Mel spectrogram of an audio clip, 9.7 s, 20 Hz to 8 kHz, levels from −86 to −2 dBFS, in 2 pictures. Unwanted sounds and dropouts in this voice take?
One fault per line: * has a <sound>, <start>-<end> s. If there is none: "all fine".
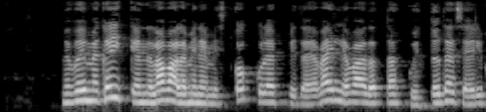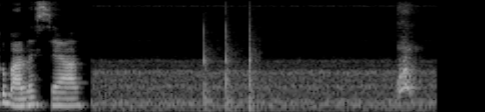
* has a thud, 6.9-7.5 s
* has a bark, 8.8-9.1 s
